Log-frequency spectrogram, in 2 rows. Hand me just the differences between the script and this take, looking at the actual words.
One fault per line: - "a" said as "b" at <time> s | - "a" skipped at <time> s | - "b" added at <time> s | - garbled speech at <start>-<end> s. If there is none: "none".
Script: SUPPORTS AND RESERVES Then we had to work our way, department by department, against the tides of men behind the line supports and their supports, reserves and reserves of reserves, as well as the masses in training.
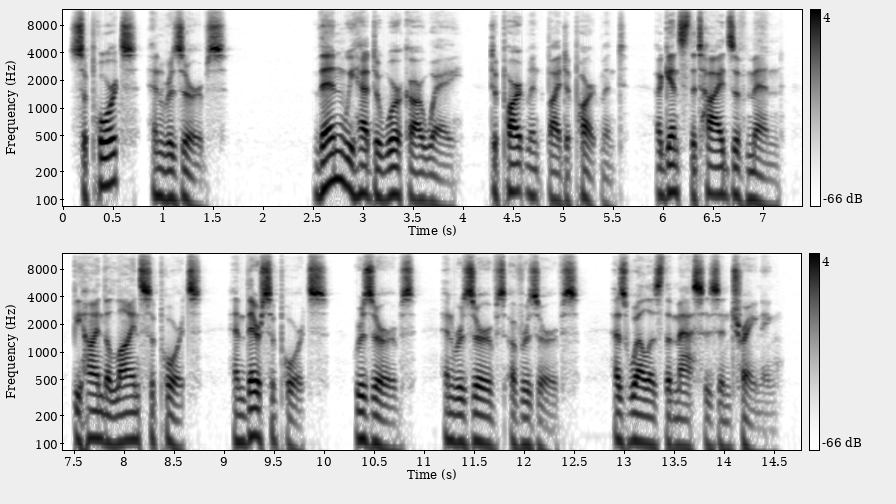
none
